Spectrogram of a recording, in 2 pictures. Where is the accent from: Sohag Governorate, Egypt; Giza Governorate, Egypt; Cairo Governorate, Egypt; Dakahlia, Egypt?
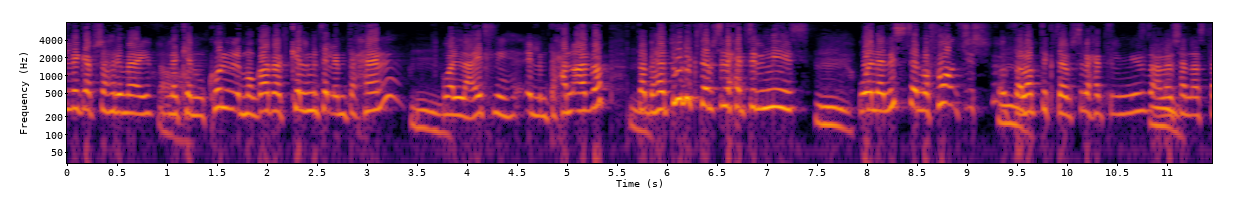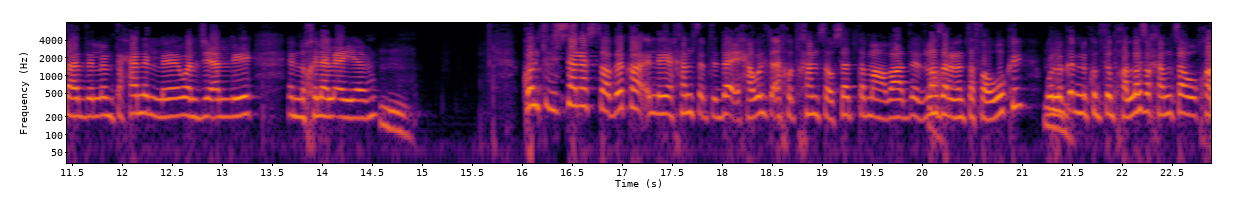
Cairo Governorate, Egypt; Cairo; born there; في القاهرة. أيوة.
